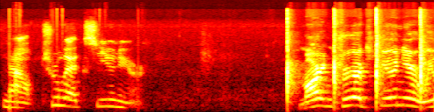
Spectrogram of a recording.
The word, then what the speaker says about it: Truex: so quickly whoa Brooks how you pronounce that trucks trucks oh Truex uh Martin Truex Jr Truex two syllables Truex okay what did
